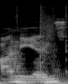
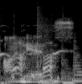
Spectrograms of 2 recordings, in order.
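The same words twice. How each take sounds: First: The middle 'i' sound is clearly pronounced. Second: The middle 'i' sound is dropped entirely. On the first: This is the speaker's own way of saying it. "I say onions" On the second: This is how everyone else says it. "everyone says onions ... We don't say the I really at all"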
